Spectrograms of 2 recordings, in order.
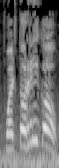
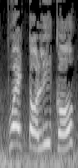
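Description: First: The R sounds are pronounced as clear R's. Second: The R sounds are softened to sound like L. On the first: The speaker calls it right. "We never kill the R on Puerto Rico" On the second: The speaker calls it wrong. "We don't say Puerto Rico"

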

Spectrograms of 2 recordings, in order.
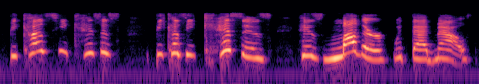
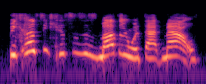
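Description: First: It is said slowly with added emphasis. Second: It is said at a normal, quicker pace.

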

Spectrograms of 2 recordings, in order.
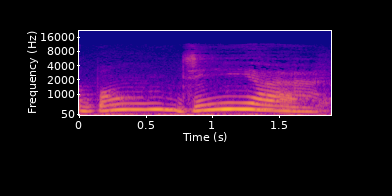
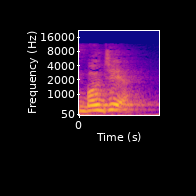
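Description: First: The greeting sounds warm and cheerful. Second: The greeting sounds flat and unenthusiastic.

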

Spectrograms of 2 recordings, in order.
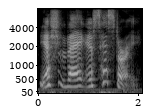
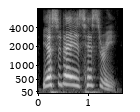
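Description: First: It is said in a Master Oogway voice. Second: It is said in his normal voice.

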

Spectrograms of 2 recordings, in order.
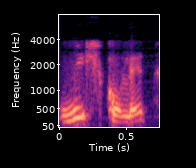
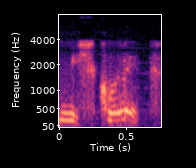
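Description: First: The stress placement makes it sound Hungarian. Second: The stress placement makes it sound French. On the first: "שזה נשמע הונגרי בכלל" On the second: "שזה נשמע צרפתי"

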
